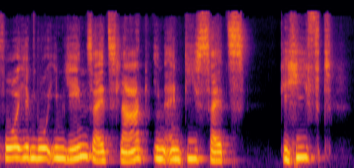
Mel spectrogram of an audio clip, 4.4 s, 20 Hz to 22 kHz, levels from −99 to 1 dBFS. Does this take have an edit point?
no; 0 cuts

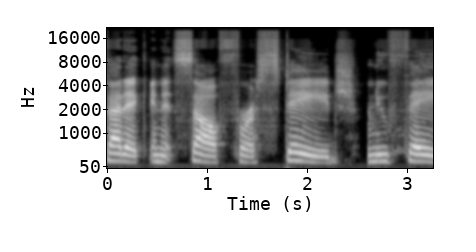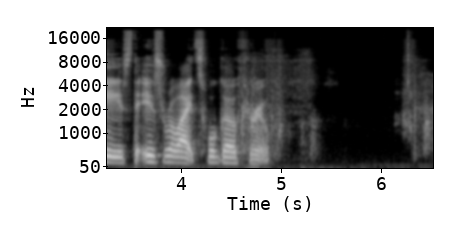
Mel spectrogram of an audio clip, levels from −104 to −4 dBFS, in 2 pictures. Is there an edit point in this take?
yes; 2 cuts; at 2.6 s, 3.5 s

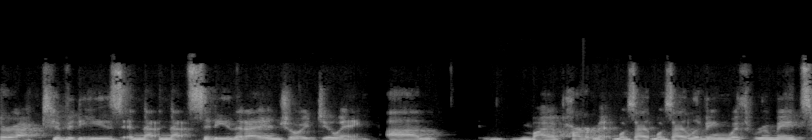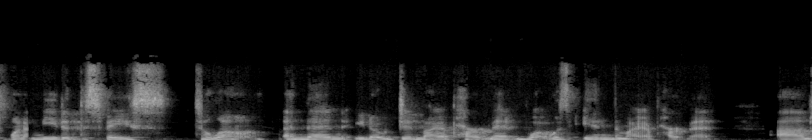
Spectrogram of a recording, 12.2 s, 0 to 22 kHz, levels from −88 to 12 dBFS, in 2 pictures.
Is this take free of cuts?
no; 7 cuts; at 1.2 s, 2.8 s, 4.9 s, 6.3 s, 7.6 s, 8.2 s, 10.7 s

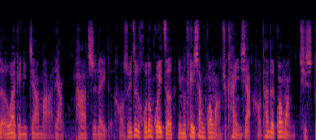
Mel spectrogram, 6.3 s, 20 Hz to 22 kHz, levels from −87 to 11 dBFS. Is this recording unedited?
no; 1 cut; at 3.5 s

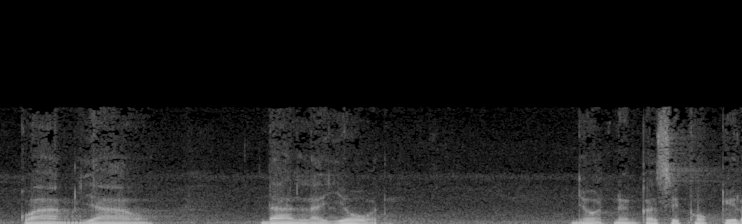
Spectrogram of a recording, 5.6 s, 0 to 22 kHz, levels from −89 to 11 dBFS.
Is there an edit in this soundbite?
no; 0 cuts

